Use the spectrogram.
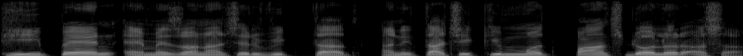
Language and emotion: Goan Konkani, neutral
